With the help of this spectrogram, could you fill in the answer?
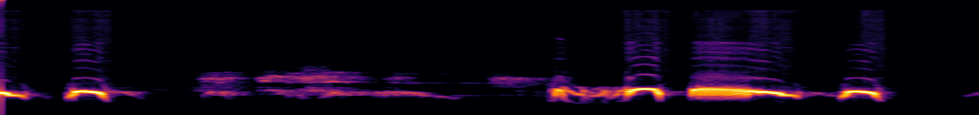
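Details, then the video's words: Decoy spotted dove in 'giọng thổ' voice, calling and urging-cooing to attract wild birds; an arched opening note, a stretch of low murmuring, then a burst of rapid hooked notes, a long buzzy coo and a closing arched note, background quiet. "Chim Cu Mồi Thúc Gù + Gáy Gọi"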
